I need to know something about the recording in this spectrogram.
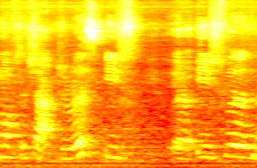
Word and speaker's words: Iswaran: And as all of you know that the name of the chapter is Ishwaran the Storyteller. Some people pronounce it as Ishwaran, which is also acceptable.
